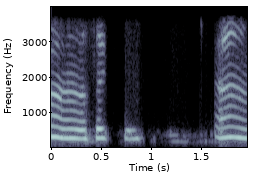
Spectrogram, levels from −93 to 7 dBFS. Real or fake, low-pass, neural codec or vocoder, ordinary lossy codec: real; 3.6 kHz; none; none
